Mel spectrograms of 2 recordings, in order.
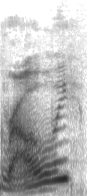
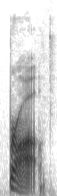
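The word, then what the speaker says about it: Rawle: Eileen Rowley. I think she's, one of those UK people. Let me Google. Those pronounce Eiling.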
